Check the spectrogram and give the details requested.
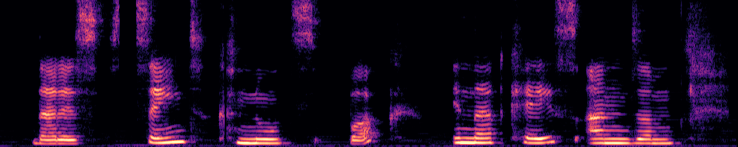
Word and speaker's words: Knut: and in this case, you can't get away with not pronouncing the K as you usually do in English with ni or night. In this case, you have to pronounce the K. It's Knut.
